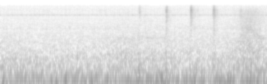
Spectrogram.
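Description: Very quiet room tone in a small room, with a few faint ticks about a second in.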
